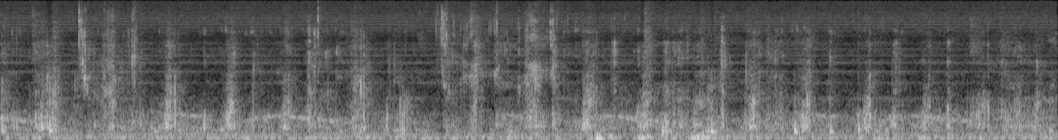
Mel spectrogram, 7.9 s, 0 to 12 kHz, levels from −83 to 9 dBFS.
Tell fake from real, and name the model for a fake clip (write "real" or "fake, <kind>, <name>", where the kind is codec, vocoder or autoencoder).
real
